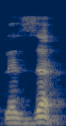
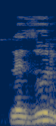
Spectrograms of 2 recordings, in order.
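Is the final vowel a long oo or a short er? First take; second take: short er; long oo. First: The final syllable has a short er vowel. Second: The final syllable has a long oo vowel. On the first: The speaker calls it right. "ప్లెజర్ అని" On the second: The speaker calls it wrong. "ప్లెజూర్ కాదు"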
